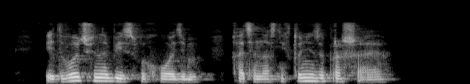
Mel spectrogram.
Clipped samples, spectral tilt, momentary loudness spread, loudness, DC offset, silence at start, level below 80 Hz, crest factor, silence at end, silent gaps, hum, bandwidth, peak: under 0.1%; -6 dB/octave; 13 LU; -17 LUFS; under 0.1%; 0.45 s; -58 dBFS; 16 dB; 0.8 s; 2.26-2.31 s; none; 7.6 kHz; -2 dBFS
